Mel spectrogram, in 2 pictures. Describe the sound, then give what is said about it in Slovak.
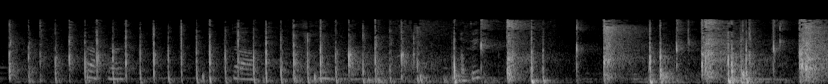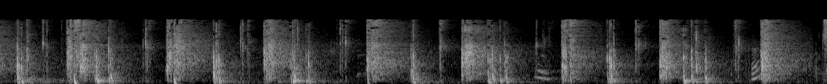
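Sharp rhythmic slaps ring out in quick patterns, fairly loud, from dancers slapping their legs with their hands (čapáše) as rhythm in a folk dance, building into dense bursts with brief pauses between. “A tie čapáše, čo to je? To je, že buchanie po nohách, že ako rytmika proste.”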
